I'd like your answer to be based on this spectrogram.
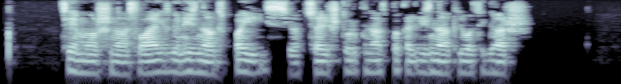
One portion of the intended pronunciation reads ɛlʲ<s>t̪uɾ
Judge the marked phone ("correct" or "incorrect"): incorrect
